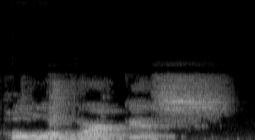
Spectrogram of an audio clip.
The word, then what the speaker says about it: Polemarchus: There's another character whose name is pronounced Polemarchus. It's a P there. Polemarchus is another character in the dialogue.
